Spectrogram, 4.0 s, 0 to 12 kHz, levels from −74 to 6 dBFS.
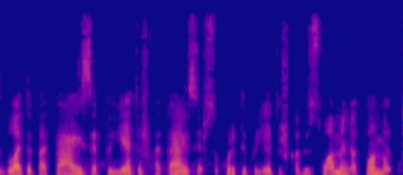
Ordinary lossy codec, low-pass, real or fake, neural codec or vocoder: AAC, 32 kbps; 10.8 kHz; fake; codec, 44.1 kHz, 2.6 kbps, DAC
